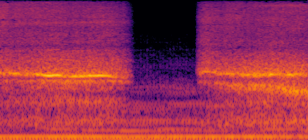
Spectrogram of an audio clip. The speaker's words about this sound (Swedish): Det jag får höra oftast från vänner och familj när jag försöker vissla är att det låter som en läskig vind.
